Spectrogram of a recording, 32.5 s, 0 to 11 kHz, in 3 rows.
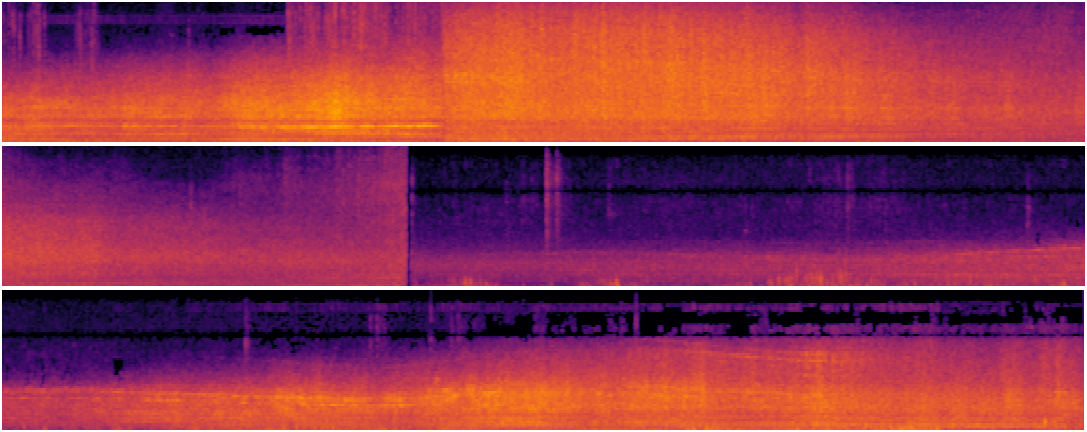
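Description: Airbus A380 four-engine jet on landing approach passing low overhead. Its engine noise, with a steady high whine, fades away over the first dozen seconds. After an abrupt cut about halfway through, another A380's engine whine and rumble build as it approaches, loudest near the end.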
